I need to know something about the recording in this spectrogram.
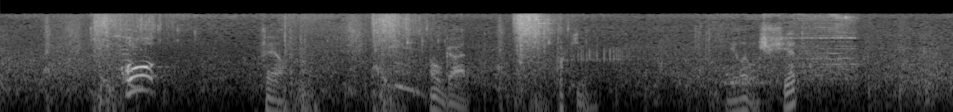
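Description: A sword swings and strikes with sharp metallic hits.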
